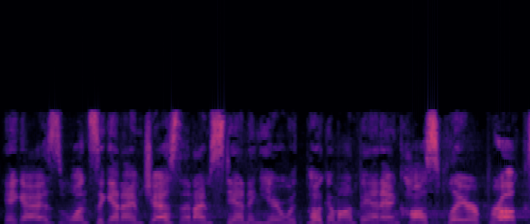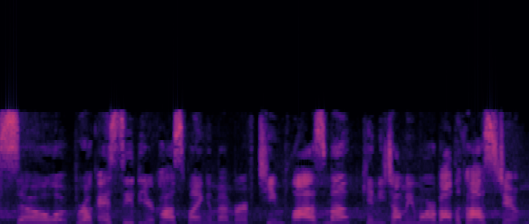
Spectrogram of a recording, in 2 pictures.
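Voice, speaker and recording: A woman presents and interviews on an event floor with a polished, upbeat delivery. She speaks quickly in a bright, somewhat high voice. A faint hum sits behind her. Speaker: event reporter host.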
